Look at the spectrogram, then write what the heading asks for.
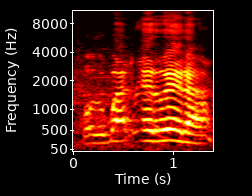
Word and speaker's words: Odubel Herrera: O'Duval, how do we pronounce his name, Poppy? Odubel Herrera.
